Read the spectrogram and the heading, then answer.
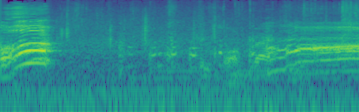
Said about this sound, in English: Which little chant gets his chickens clucking? Bawk is the more traditional word, … tells me.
